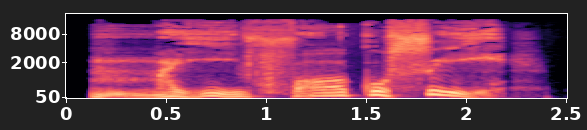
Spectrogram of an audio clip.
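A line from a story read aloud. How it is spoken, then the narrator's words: Furious hiss. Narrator (Russian): прошипел его бледный соперник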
